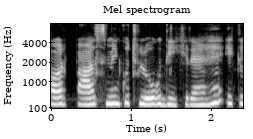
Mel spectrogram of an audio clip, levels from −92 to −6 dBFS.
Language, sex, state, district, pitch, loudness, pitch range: Hindi, female, Uttar Pradesh, Jalaun, 230 Hz, -14 LUFS, 215-245 Hz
